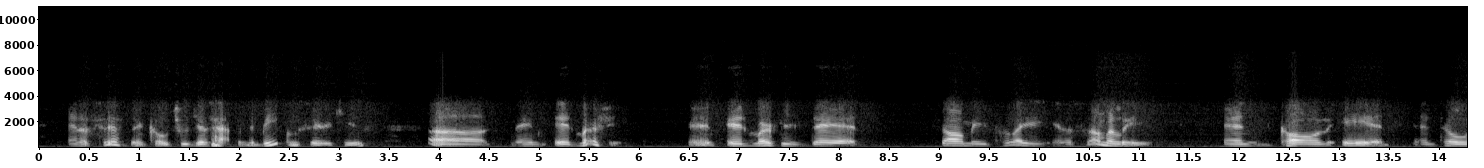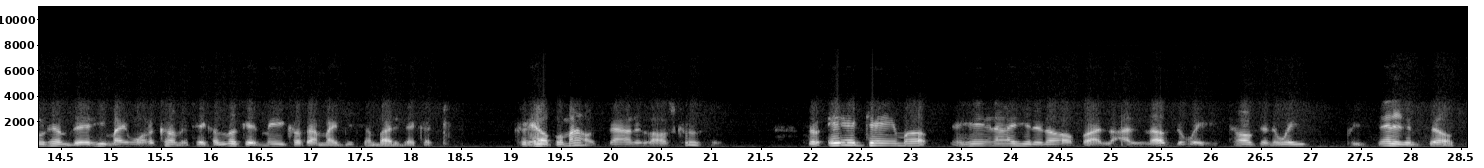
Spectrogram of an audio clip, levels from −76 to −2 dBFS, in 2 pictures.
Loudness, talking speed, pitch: -22 LUFS, 170 wpm, 135 Hz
